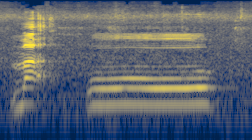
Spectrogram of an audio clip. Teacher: حمزہ پر جزم ہے تو جھٹکا دے کر پڑھیں گے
